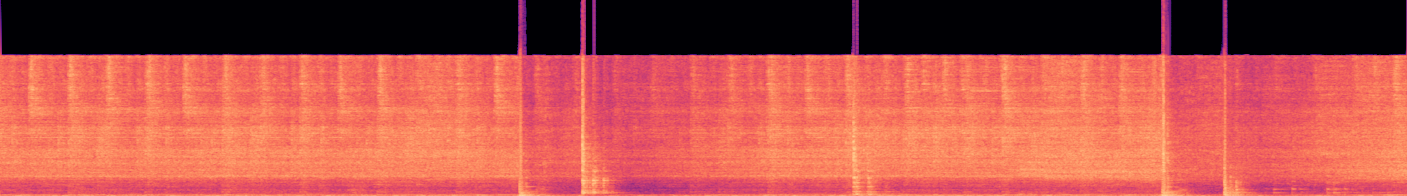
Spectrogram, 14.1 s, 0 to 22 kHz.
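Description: Heavy rock music plays throughout, and twice, about five and twelve seconds in, come a pair of loud knocks: 35-lb iron weight plates being set down and knocking against the gym floor and each other during a plate-pinch grip exercise.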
